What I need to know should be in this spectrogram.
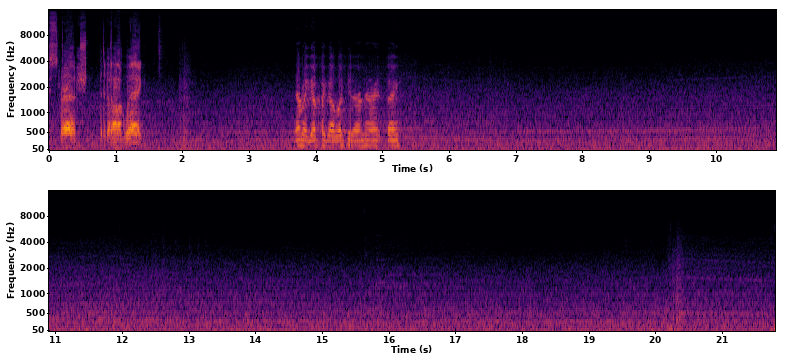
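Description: A race car engine drones steadily.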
